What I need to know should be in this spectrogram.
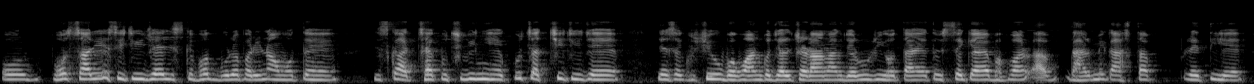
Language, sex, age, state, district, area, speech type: Hindi, female, 60+, Madhya Pradesh, Ujjain, urban, spontaneous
